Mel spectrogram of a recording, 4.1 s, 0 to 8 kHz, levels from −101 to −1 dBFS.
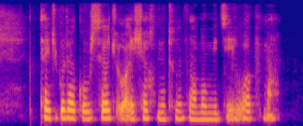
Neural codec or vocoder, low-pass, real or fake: codec, 44.1 kHz, 2.6 kbps, SNAC; 7.2 kHz; fake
